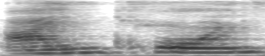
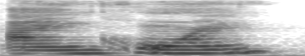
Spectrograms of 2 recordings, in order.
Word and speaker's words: einkorn: It's not new, but einkorn flour has now been making its way on TikTok and social media. It's a healthier flour substitute for all-purpose flour. Have you seen that einkorn?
